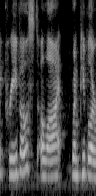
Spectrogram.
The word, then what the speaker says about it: Prevost: your last name is Prevost. Yep, it's a silent ST. It's French.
